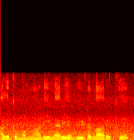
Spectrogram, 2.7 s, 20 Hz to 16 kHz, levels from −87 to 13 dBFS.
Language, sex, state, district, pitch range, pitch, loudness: Tamil, male, Tamil Nadu, Nilgiris, 145-165 Hz, 155 Hz, -16 LUFS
